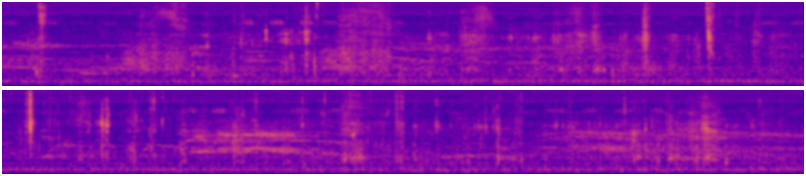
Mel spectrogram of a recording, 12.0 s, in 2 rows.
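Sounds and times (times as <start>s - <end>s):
mouth clicks while chewing: 0.0s - 12.0s
steady low hum: 0.0s - 12.0s
rooster crowing: 3.0s - 4.8s, 7.2s - 12.0s.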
